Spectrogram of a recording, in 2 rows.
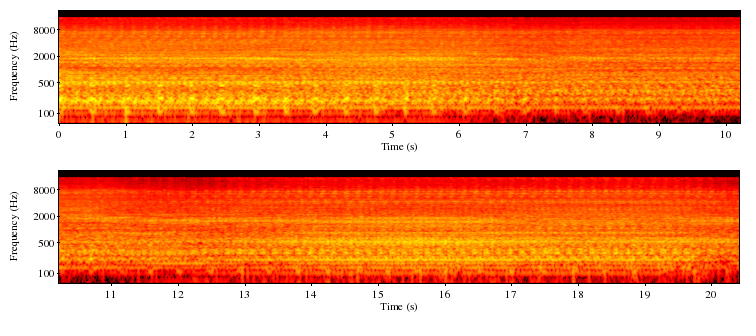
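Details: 2007 BMW E90 330d diesel at idle: a steady, regular thump about three beats a second; the car otherwise runs absolutely fine.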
